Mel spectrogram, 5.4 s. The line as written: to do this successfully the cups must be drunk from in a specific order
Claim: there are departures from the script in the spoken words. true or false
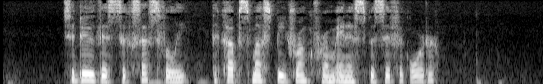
false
